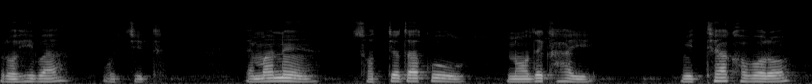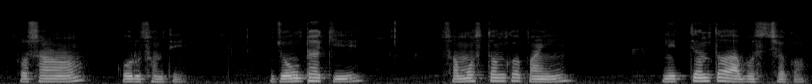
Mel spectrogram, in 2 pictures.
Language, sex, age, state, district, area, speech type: Odia, male, 18-30, Odisha, Balasore, rural, spontaneous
